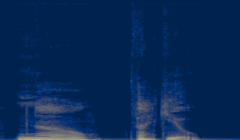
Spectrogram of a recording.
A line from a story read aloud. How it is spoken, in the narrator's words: said Cappen, regretfully but firmly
